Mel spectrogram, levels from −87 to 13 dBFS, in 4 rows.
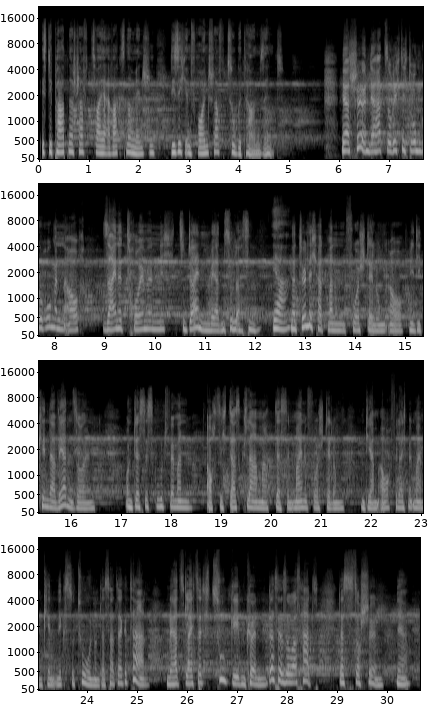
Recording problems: echo of what is said; strong; throughout; 290 ms later, 9 dB below the speech

